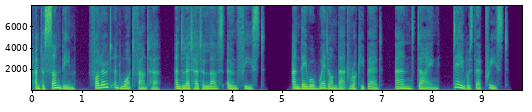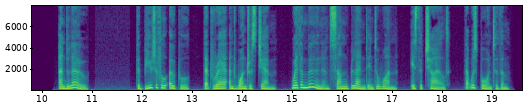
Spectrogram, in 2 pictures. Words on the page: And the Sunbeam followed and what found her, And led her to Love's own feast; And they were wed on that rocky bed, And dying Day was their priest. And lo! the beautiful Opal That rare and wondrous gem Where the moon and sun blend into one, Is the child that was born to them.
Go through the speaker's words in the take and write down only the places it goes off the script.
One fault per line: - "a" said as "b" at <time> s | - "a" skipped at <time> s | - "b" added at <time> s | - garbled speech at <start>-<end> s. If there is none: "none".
none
